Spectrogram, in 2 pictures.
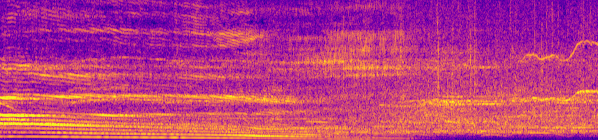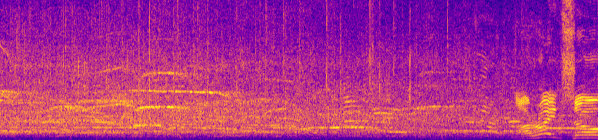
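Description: Boxing arena crowd in Auckland roaring and applauding loudly and steadily, with a rising siren-like tone sweeping up at the start before fading into the sustained cheering.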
